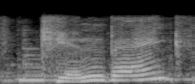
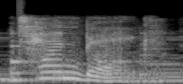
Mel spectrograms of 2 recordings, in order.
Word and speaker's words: TN Bank: the name tn bank no tin bank uh-uh so what is it ten bank ten as in tennessee right here where all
